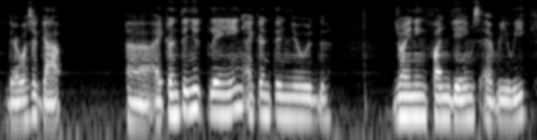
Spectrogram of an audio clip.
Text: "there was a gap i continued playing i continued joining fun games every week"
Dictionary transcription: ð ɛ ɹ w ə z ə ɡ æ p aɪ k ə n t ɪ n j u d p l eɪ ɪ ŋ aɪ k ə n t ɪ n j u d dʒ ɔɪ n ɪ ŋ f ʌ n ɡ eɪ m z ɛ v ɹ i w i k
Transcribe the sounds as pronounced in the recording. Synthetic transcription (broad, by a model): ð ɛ ɹ w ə s ə ɡ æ p aɪ k ə n t ɪ n j u d p l eɪ ɪ ŋ aɪ k ə n t ɪ n j u d dʒ ɔɪ n ɪ ŋ f ʌ n ɡ eɪ m s ɛ v ɹ i w i k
